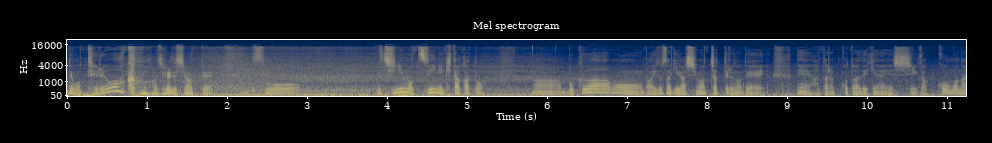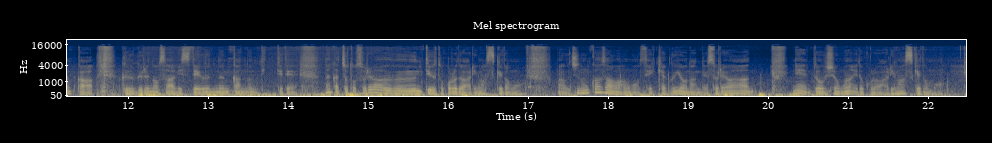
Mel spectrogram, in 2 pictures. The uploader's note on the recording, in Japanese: 歩きながらの収録。外を歩きましょ！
